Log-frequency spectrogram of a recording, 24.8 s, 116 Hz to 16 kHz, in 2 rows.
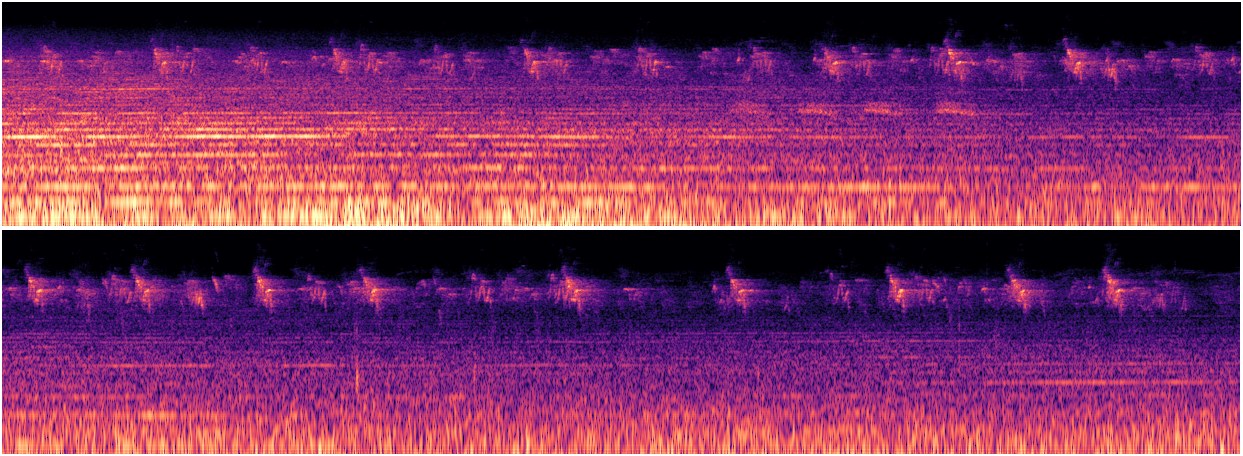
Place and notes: Berlin: Vermessungspunkt Maybachufer / Bürknerstraße - Klangvermessung Kreuzkölln ::: 04.07.2010 ::: 06:47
